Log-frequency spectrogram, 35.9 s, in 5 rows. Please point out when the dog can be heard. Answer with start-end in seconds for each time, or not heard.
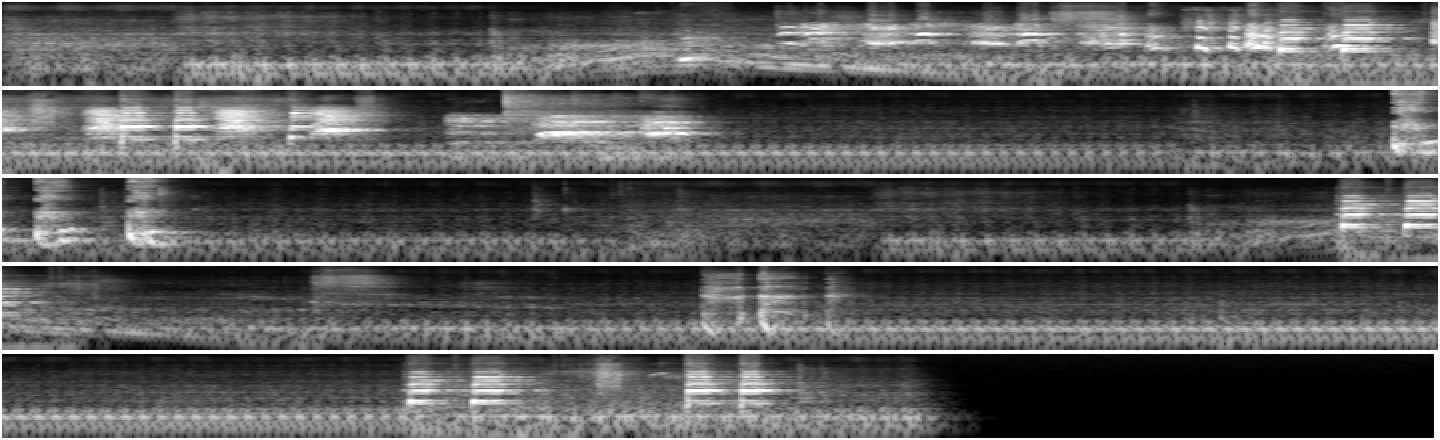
3.0-10.7.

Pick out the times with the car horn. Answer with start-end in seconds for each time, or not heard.
6.3-8.8, 21.0-21.9, 30.7-32.6.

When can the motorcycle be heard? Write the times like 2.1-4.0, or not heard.
0.0-33.3.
